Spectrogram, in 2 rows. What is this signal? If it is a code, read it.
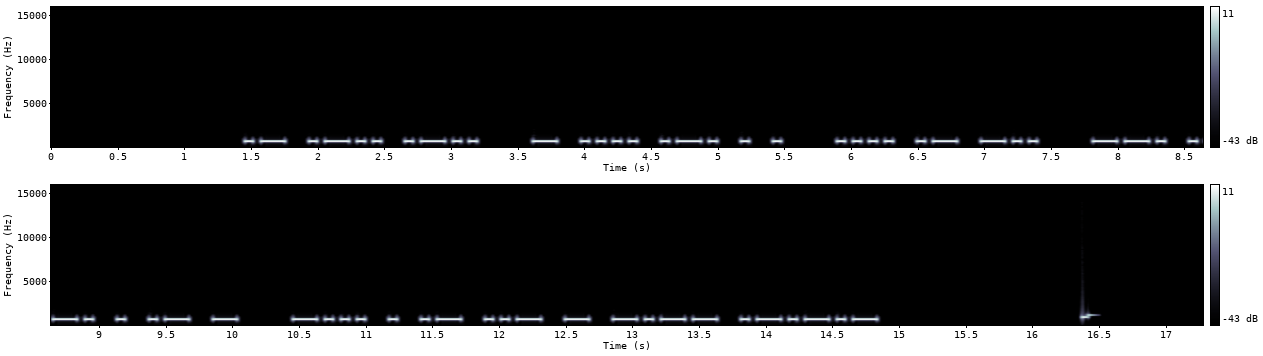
Morse code, heard as a keyed tone, about 21 wpm, 700 Hz. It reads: ALL THREE HAD GREAT BEAUTY.
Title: Sentences from Top 1000 Words - Review Part 2 - 20wpm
